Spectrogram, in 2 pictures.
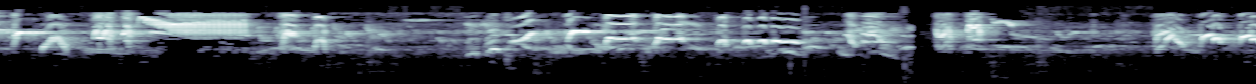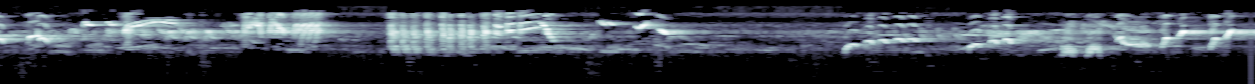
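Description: Songbirds singing, several high chirps, trills and gliding whistles overlapping in a dense chorus with no low sound beneath. The song cuts out for an instant about seven seconds in and thins to near quiet for a moment about fifteen seconds in.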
